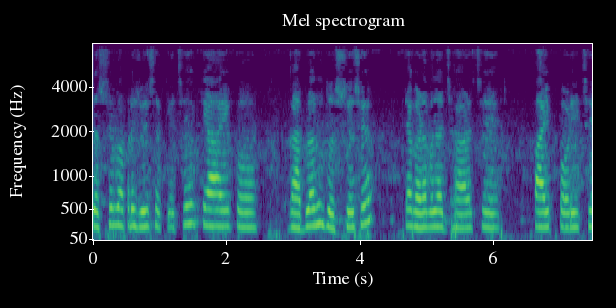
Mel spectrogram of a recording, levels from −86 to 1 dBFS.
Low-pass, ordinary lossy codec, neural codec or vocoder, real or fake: 7.2 kHz; MP3, 32 kbps; vocoder, 44.1 kHz, 128 mel bands, Pupu-Vocoder; fake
